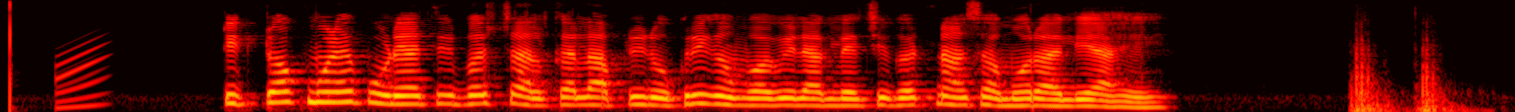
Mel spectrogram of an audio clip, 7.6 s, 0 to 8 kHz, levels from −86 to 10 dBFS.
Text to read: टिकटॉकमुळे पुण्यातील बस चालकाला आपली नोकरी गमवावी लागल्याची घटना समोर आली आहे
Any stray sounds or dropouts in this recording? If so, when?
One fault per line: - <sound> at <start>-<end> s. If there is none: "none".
- chirp at 0.3-0.6 s
- thud at 6.7-7.5 s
